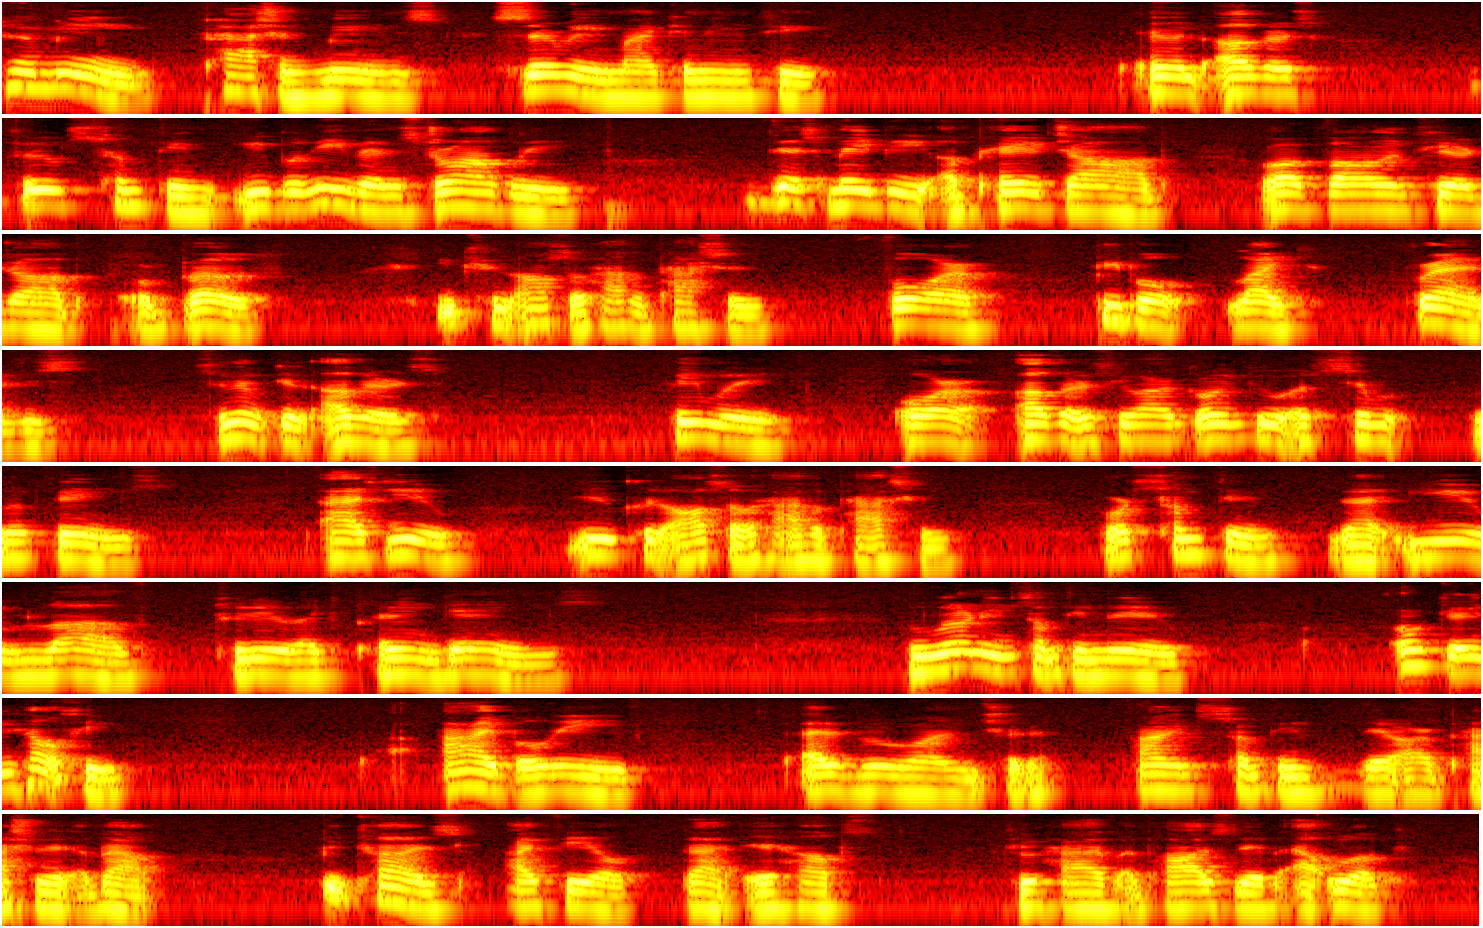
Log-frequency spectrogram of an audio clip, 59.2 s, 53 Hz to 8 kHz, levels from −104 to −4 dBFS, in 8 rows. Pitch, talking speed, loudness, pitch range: 125 Hz, 95 wpm, -25 LUFS, 115-140 Hz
